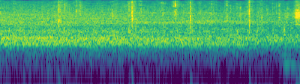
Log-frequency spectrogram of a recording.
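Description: A large concert crowd cheering and applauding in a live recording, a steady wash of noise with no speech over it.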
